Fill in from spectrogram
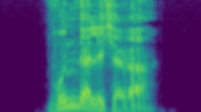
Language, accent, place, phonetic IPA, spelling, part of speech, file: German, Germany, Berlin, [ˈvʊndɐlɪçəʁɐ], wunderlicherer, adjective, De-wunderlicherer.ogg
- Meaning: inflection of wunderlich: 1. strong/mixed nominative masculine singular comparative degree 2. strong genitive/dative feminine singular comparative degree 3. strong genitive plural comparative degree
